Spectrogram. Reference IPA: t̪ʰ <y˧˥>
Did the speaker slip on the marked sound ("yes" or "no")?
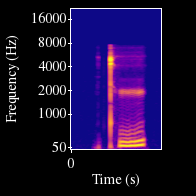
no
